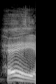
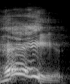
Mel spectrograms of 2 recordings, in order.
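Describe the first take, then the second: First: Said in the usual way. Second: "hey" flung up very high; high, bright greeting "hey". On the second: Shown as a demonstration. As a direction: sing "hey" way up like a happy hello. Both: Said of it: "the difference between you saying".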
